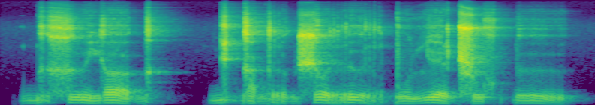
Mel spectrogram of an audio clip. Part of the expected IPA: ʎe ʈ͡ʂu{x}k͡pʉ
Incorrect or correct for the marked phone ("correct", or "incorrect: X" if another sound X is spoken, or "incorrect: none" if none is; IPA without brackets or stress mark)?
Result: correct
